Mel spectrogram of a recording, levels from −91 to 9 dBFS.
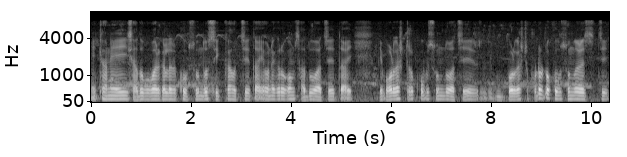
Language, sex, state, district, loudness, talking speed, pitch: Bengali, male, Jharkhand, Jamtara, -17 LUFS, 150 wpm, 125 Hz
